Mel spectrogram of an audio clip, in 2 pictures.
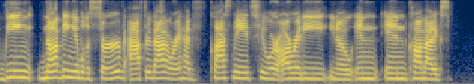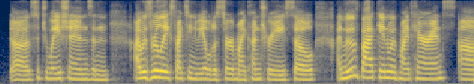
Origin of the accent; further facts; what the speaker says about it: Winter Haven, Florida, United States; I came from a tiny town in Central Florida called Winter Haven.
